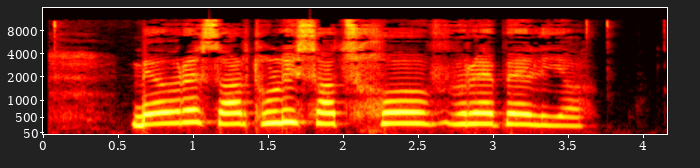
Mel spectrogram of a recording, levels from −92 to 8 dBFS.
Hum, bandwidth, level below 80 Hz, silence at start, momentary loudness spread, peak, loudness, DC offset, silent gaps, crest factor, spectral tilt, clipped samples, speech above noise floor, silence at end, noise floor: none; 11.5 kHz; -60 dBFS; 0.6 s; 12 LU; 0 dBFS; -10 LUFS; under 0.1%; none; 12 dB; -1.5 dB/octave; under 0.1%; 30 dB; 0.55 s; -40 dBFS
